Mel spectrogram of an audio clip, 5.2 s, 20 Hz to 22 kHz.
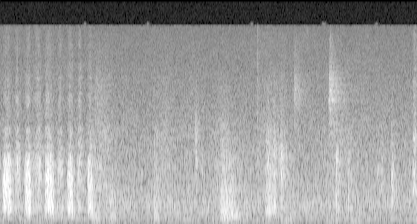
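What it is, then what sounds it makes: Chalk drawing on a wood-framed chalkboard. A child lying on a carpet draws with a piece of white chalk held in her fingertips on a flat black chalkboard, about 40 cm across with a wooden frame. The chalk scratches the solid board surface in a quick run of about six short strokes, then continues in softer, scattered scrapes.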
